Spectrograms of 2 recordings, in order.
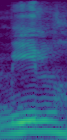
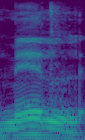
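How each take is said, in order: First: The vowel is a clear 'i' sound. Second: The vowel leans toward an 'e' sound. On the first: The speaker calls it right. "এটা মিল হবে" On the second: The speaker calls it wrong. "মেল একটু একার দিয়ে দিছি"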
